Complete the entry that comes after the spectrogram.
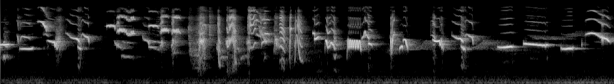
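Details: Oriental magpie-robin (kacer) song meant as a master recording for training other kacer: a fast, varied run of bright whistles, slurred notes and harsh buzzy bursts, packed densely with brief gaps and no other sounds.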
